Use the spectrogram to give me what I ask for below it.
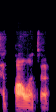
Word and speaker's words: Hippolyta: i'm going to give it to you if your pronunciation again it's hippolyta hippolyta who is that who are both of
